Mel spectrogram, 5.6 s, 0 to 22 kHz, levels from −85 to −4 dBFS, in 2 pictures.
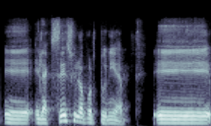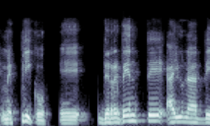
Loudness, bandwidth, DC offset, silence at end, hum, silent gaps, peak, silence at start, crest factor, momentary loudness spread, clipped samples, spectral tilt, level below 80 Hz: -17 LUFS; 12 kHz; under 0.1%; 0 s; none; 3.53-3.58 s, 4.04-4.09 s; -4 dBFS; 0.05 s; 14 dB; 7 LU; under 0.1%; -5.5 dB/octave; -54 dBFS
